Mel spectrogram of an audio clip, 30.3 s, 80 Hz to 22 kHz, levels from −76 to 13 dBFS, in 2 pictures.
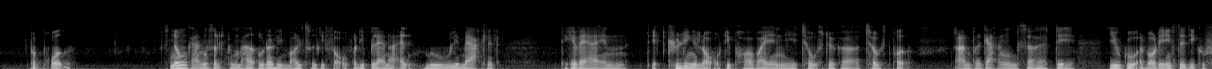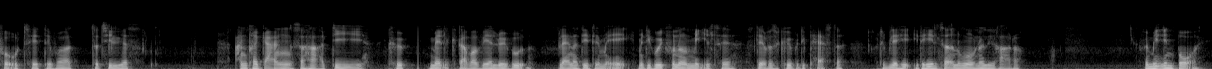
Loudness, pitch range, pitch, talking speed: -18 LUFS, 95-105 Hz, 95 Hz, 185 wpm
